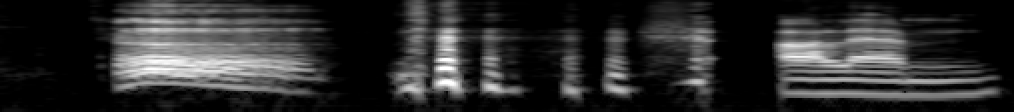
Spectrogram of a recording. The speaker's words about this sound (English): You can gasp again.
